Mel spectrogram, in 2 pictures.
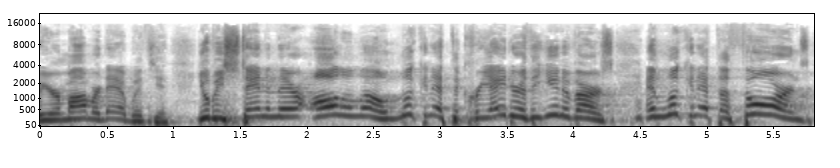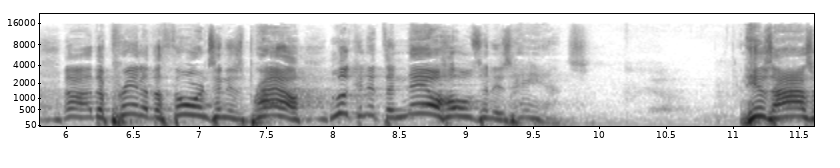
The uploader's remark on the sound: during the Wednesday Evening service of the 40th Annual National Youth Conference in Santa Clara, California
